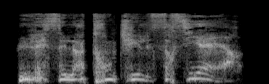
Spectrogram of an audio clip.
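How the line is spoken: Hissed. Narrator (French): siffla-t-il

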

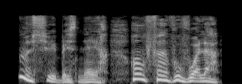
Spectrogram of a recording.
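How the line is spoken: Exclaimed. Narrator (French): s'écria-t-elle

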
